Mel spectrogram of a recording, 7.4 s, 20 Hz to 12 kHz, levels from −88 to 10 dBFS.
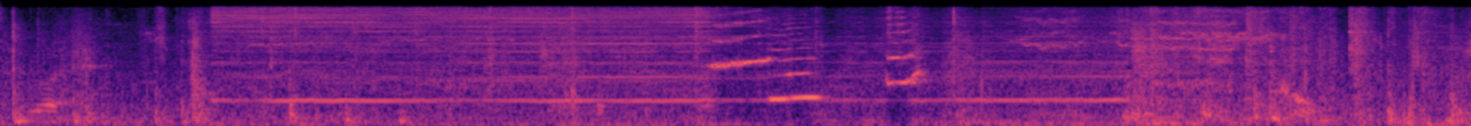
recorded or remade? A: remade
